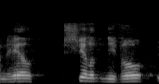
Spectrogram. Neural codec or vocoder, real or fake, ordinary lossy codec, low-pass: codec, 16 kHz, 8 kbps, FreqCodec, smaller model; fake; none; 7.2 kHz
